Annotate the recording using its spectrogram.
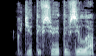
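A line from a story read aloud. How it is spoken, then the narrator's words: Whisper. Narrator (Russian): прошептал Майлз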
